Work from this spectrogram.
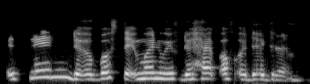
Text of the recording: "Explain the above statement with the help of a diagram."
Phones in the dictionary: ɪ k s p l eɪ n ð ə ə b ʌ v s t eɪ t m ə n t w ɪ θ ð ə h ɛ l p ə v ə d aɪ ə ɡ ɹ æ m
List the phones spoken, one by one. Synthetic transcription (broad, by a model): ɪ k s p l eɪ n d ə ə b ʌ s t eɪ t m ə n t w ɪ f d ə h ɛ p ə f ə d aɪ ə ɡ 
